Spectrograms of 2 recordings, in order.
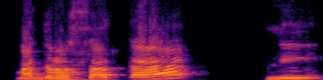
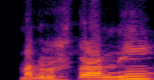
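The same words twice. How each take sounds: First: "মাদ্রাসাতানি" drawn out slowly, ending on a clear "নি"; correct pronunciation demo. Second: Said in the usual way. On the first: Shown as a demonstration. Teacher giving the quiz answer, "মাদ্রাসাতানি" slowly drawn out to end in "নি". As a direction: stretch "মাদ্রাসাতানি" out, pausing before the final "নি". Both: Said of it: "এর সঠিক উচ্চারণ কোনটি".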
